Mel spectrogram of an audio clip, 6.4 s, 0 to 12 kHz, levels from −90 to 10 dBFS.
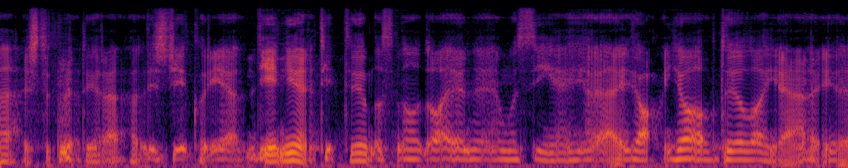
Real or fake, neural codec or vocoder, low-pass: fake; autoencoder, 22.05 kHz, a latent of 192 numbers a frame, VITS, trained on many speakers; 9.9 kHz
